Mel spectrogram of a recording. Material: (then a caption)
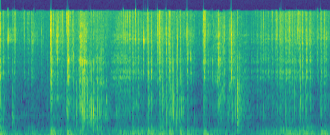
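Soap. A solid, dry, dark brown bar of soap held in the hand is cut and shaved with a metal utility knife blade, and crumbly curls fall off. Dry, crisp scraping and crackling come in quick bursts, with bright snaps over a low, steady rumble.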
